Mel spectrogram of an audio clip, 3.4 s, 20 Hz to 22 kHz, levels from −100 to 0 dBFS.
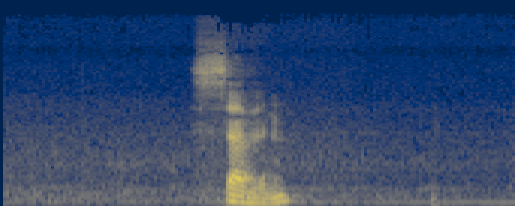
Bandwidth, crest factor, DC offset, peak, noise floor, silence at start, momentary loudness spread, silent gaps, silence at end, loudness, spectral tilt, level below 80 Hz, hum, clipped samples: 14.5 kHz; 24 dB; under 0.1%; -2 dBFS; -55 dBFS; 1.3 s; 17 LU; none; 1.45 s; -22 LUFS; -5.5 dB/octave; -60 dBFS; none; under 0.1%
